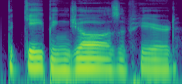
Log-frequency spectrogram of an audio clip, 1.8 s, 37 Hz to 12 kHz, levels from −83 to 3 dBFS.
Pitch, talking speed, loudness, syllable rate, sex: 100 Hz, 130 wpm, -15 LUFS, 4.2 syllables/s, male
